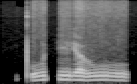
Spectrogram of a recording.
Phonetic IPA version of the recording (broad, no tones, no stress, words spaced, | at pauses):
pʼutʲnʲœ βu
